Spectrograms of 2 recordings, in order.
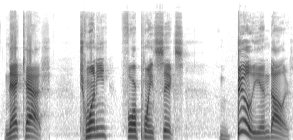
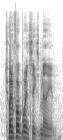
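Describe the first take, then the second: First: Slow, drawn-out villain reveal; lightly voiced Dr. Evil announcing a sum; Austin Powers. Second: Said in the usual way. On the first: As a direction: savor the number like Dr. Evil. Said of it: "I sound like, like, um, Austin Powers". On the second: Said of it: "Or million, I'm so sorry".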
